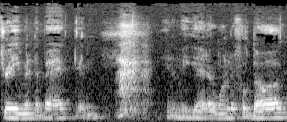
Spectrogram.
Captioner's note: laughter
